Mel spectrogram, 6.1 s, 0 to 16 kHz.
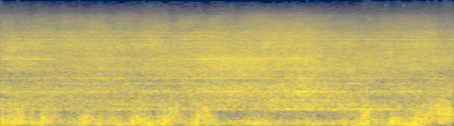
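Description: Airbus A320-family airliner's twin jet engines running as it rolls on the runway: a steady roar with a high whine on top, growing a little louder about halfway through.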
